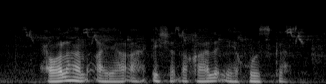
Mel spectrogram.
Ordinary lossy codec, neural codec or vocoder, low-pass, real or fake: none; none; 7.2 kHz; real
